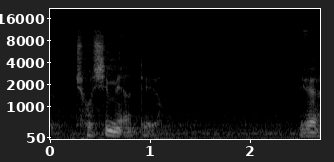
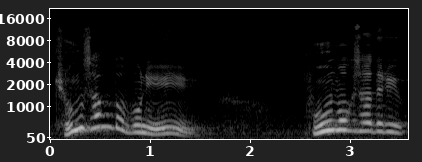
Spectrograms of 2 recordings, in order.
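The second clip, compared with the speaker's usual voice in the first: quoted remark rising higher and louder toward the end; retold remark; 9 semitones higher, 4 dB louder than usual. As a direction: build up to a surprised, raised exclamation. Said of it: "좀 말씨 들어보니까". (놀라며 점점 높고 크게 말하는 인용)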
